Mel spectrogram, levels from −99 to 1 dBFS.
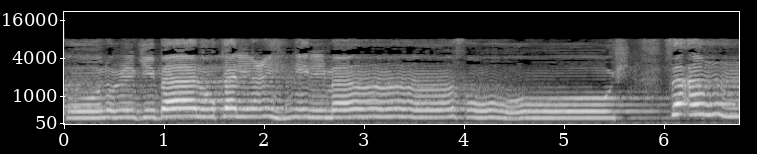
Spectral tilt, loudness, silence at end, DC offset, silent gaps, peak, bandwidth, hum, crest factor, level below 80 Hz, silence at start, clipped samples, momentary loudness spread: -3 dB/octave; -19 LUFS; 0 s; under 0.1%; none; -2 dBFS; 8.4 kHz; none; 16 dB; -60 dBFS; 0 s; under 0.1%; 9 LU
